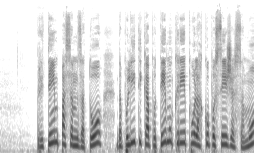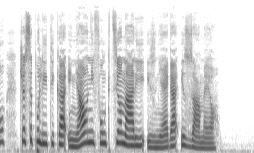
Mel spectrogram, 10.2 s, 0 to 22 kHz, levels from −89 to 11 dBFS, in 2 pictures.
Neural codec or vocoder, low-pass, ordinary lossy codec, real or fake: none; 19.8 kHz; MP3, 96 kbps; real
